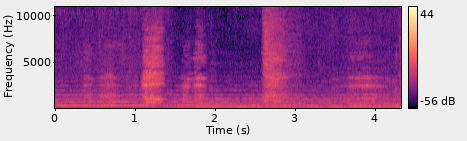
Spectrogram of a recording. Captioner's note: Walter gasping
